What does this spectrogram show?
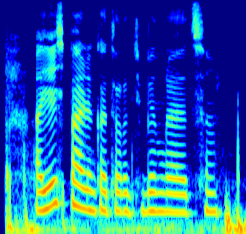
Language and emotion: Russian, neutral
